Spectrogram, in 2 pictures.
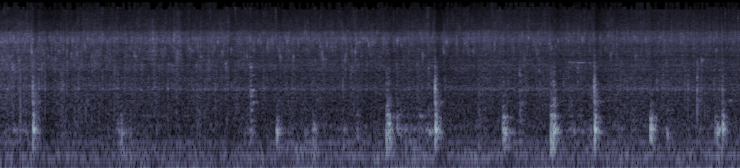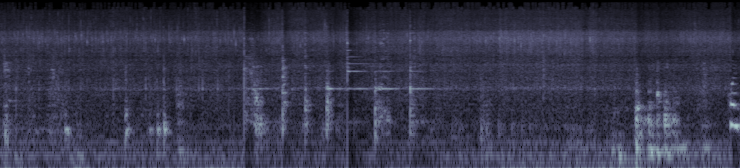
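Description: Sliced onions with coarse salt frying in hot oil, a continuous close sizzle broken by frequent scraping strokes of a spatula stirring the pan, with no voices.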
